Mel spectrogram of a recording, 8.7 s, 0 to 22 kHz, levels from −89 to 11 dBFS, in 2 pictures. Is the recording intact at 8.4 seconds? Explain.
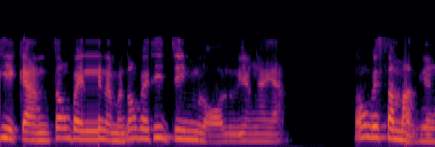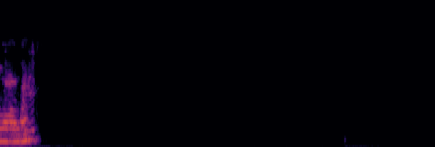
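No. From 8.34 to 8.37 s a brief buzzy, held tone replaces the sound, with a slight warble as it returns. This is concealed Bluetooth headset packet loss: about 22.5 ms of packets never arrived, so the receiver filled the gap by repeating its best-matching recent stretch of waveform.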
